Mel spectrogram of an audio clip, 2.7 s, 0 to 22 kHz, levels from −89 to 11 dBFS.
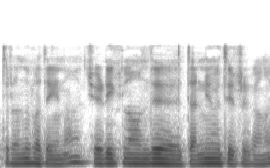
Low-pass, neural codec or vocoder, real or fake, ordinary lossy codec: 7.2 kHz; autoencoder, 48 kHz, 128 numbers a frame, DAC-VAE, trained on Japanese speech; fake; none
